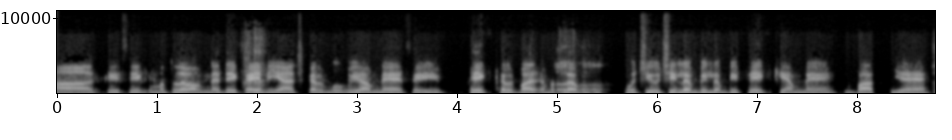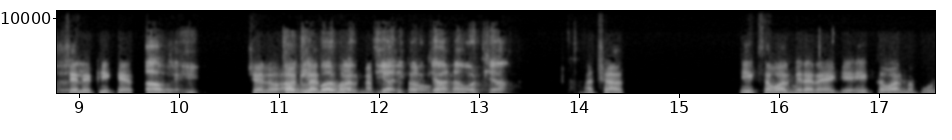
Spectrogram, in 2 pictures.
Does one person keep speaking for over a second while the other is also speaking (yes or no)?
yes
